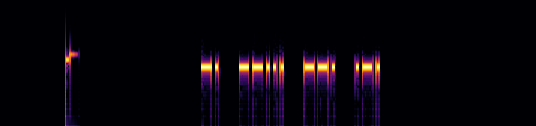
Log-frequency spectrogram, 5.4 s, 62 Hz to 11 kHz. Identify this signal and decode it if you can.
Morse code, heard as a keyed tone, about 34 wpm, spaced as for 25 wpm, 700 Hz. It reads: N7GR
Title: USA Call Signs - 4 Characters - 2x Character Spacing - 35wpm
